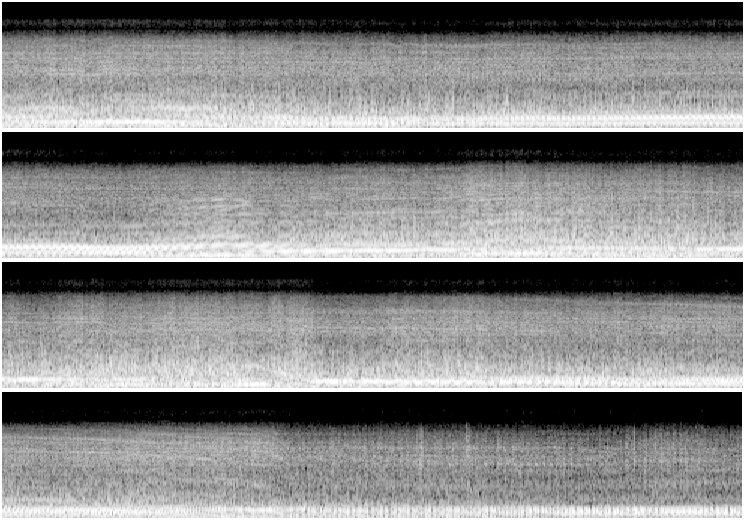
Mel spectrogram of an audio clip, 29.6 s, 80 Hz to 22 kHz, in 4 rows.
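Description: Aprilia Tuono V4 1100 Factory's V4 engine and exhaust heard from the rider's seat under way, its pitch rising and falling again and again with throttle and gear changes, over wind rush on the microphone. Near the end the engine note falls and settles lower and steady.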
